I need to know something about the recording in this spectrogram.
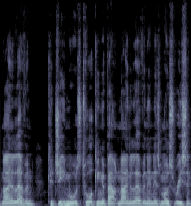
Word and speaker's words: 911: that it's weird that instead of saying 9-1-1 which is pretty much how most people pronounce oh call 9-1-1 the guy in the game has said 9-11 um and then kojima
